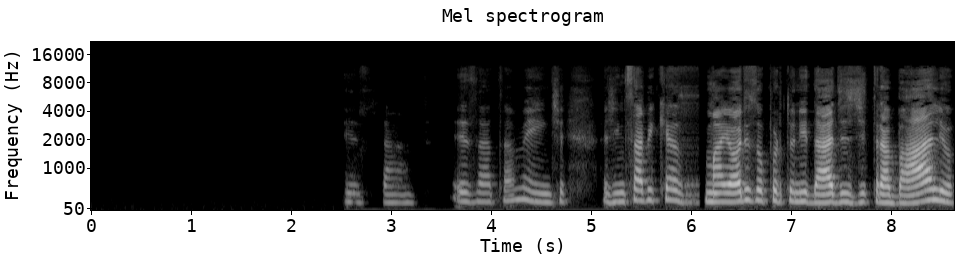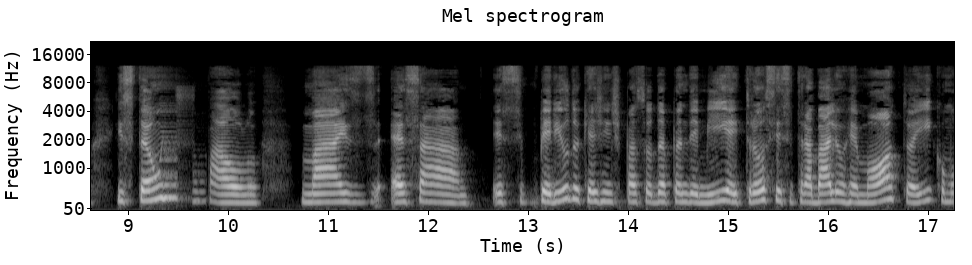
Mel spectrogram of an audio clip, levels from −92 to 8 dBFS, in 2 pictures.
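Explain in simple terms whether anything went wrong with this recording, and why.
Three brief smeared, hissy patches break up the speech, at 5.90–6.10 s, a scattered cluster at 9.35–9.93 s, and 13.02–13.09 s. That is AAC frame loss with concealment: small chunks of audio went missing, and the player filled each gap by guessing from the sound just before.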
